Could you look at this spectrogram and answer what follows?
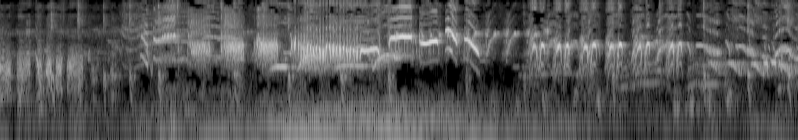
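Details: Chinese hwamei from Ha Giang, Vietnam, in natural song used for training other birds: a loud, varied run of whistled and slurred phrases, rising and falling, with rapid repeated notes after a quieter start.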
